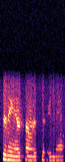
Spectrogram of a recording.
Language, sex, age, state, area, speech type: Tamil, female, 30-45, Tamil Nadu, rural, conversation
